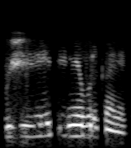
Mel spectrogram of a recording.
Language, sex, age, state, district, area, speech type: Kashmiri, male, 18-30, Jammu and Kashmir, Kupwara, rural, conversation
